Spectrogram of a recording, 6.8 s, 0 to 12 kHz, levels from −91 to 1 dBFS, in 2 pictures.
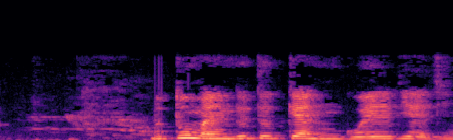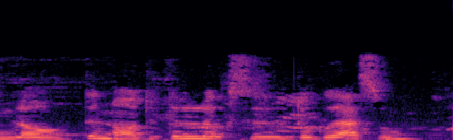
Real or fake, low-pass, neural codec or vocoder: real; 7.2 kHz; none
